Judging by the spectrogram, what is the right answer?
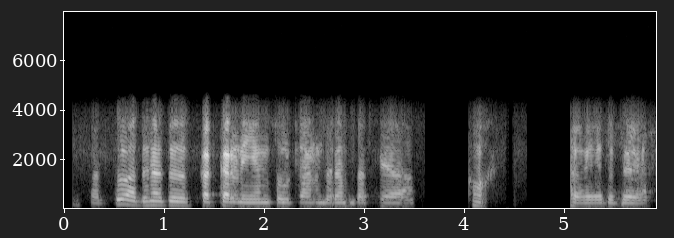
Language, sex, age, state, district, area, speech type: Sanskrit, male, 30-45, Kerala, Thrissur, urban, conversation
